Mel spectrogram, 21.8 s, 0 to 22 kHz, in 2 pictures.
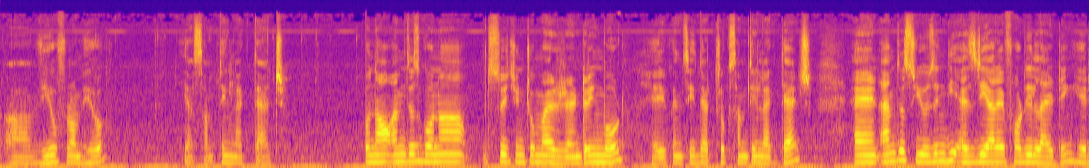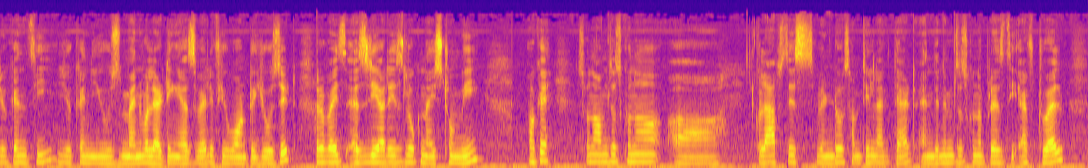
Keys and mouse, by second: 0.3 click, 0.8 shift+click, 1.1 ctrl+click, 1.8 shift+click, 2.3 ctrl+click, 2.8 shift+middle click, 3.3 middle click, 10.0 click, 18.5 click, 21.6 F11.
